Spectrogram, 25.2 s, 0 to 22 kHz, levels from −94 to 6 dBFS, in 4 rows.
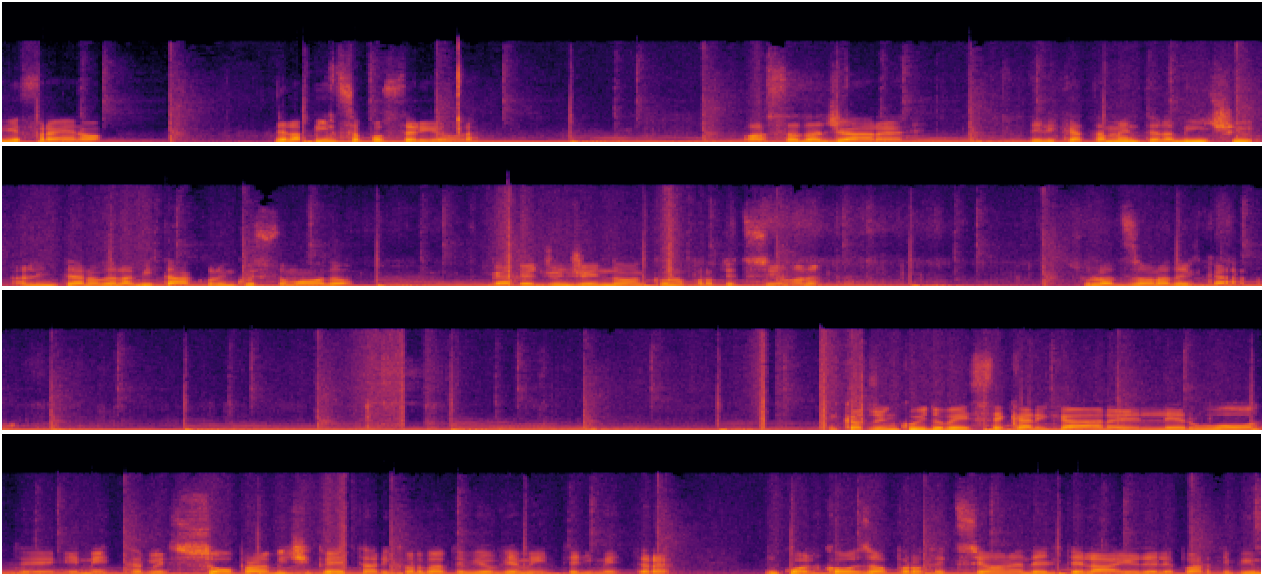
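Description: Dropped samples at 16.52 s: a single sharp click, showing on a spectrogram as a thin vertical line running through the whole frequency range. The likely cause is a tiny gap in the stream, roughly a tenth of a millisecond of samples missing, so the waveform leaps straight from one value to a later one. That instant step carries broadband energy, which is why it clicks, yet the loss is far too brief to remove any audible sound.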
